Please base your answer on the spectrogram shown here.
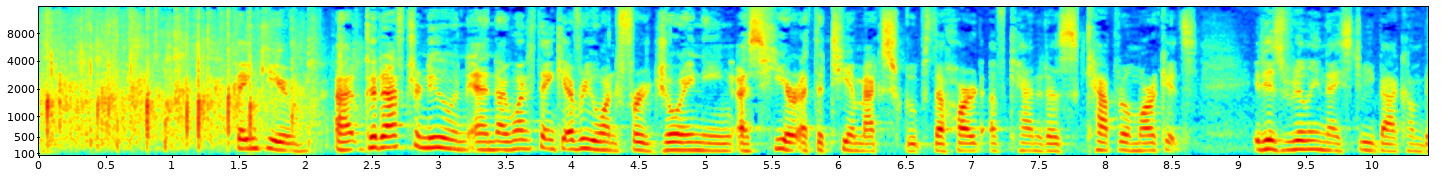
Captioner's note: applause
